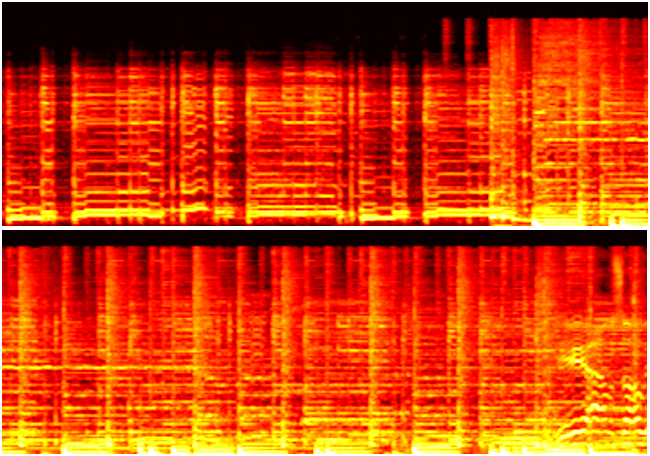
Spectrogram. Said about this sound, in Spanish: Vamos a escuchar ahora Em, una canción, ¿cuál podemos escuchar?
